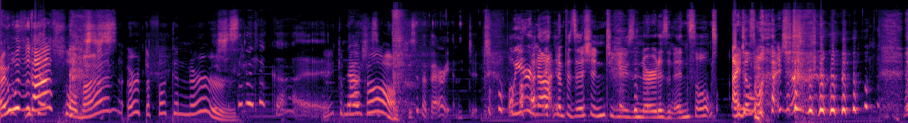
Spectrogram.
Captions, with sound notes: Guy was an asshole, man! Urd the fucking nerd. He's just a little guy! He needed to back off! No he's a, he's a barbarian, dude. (Laughing) We are not in a position to use "nerd" as an insult! I just want, I just feel— [Laughter]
